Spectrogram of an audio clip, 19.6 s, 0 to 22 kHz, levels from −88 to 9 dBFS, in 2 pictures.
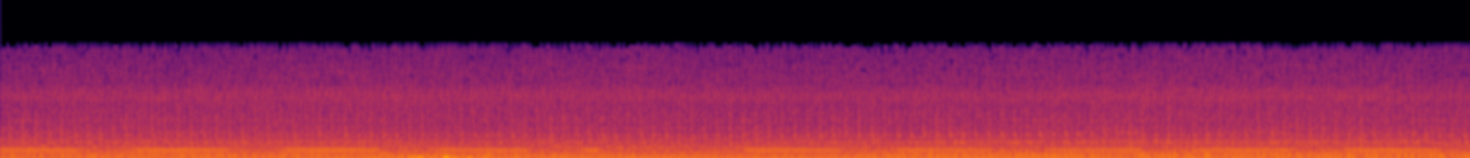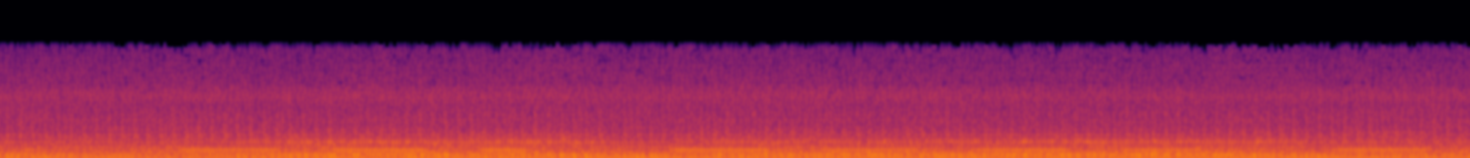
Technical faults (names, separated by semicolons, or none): mains buzz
